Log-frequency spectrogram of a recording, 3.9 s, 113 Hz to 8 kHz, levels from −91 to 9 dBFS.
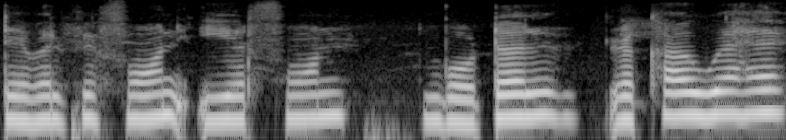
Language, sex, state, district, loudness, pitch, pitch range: Hindi, female, Jharkhand, Deoghar, -15 LUFS, 220 Hz, 210-235 Hz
